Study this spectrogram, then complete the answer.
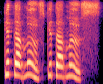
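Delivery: high, urgent hunter's call. A narrator's reading. Hunter calls the others onto the moose, urgent calling. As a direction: call it out high, stretching the repeat. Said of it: "Thidwick heard a voice call".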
